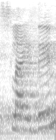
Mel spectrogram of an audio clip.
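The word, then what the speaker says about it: Schleiden: बच्चों प्लीज इसको याद कीजिए, 2 साइंटिस्ट हैं, नाम याद करेंगे ऐसे, स्लाइडेन एंड श्वान। मेरे साथ प्रोनाउंस करो, ठीक है? स्लाइडेन एंड श्वान, ये इन्होंने दिया।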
